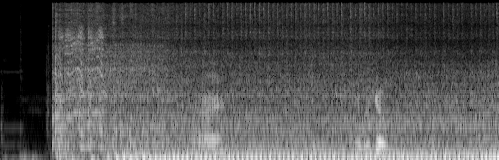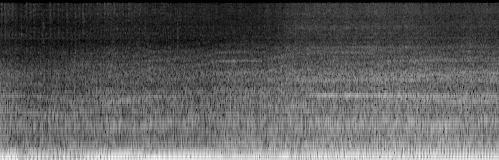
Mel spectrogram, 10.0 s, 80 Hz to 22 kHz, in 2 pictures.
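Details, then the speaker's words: 2013 Polaris RZR 800S, warmed up, first ride after Rev6 cam replaced a faulty cam, recorded in the cab with metal doors: cranks and catches quickly, loud but steady even rumble with no knocks or misses; normal running. "that motor's not quiet but the motor sounds good everything's smooth everything's working as it should"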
